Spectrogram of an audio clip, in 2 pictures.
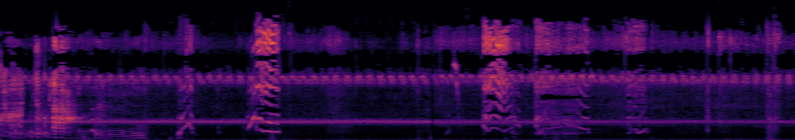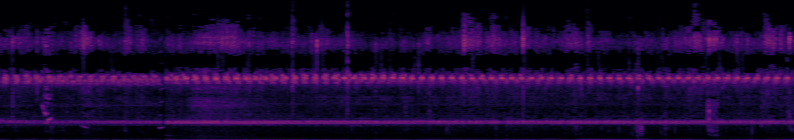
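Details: Hand-reared baby smooth-coated otter pups kept as pets give sharp, high squeaks and wavering chirps over a steady electrical whine.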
